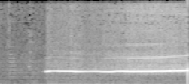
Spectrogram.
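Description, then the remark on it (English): A child whistles: a steady, fairly loud whistle starts abruptly and holds one sustained pitch, rising slightly toward the end, with a faint low hum underneath and no talking. “Can you whistle for me?”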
